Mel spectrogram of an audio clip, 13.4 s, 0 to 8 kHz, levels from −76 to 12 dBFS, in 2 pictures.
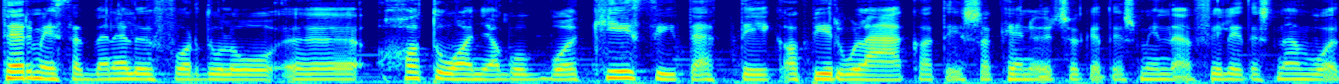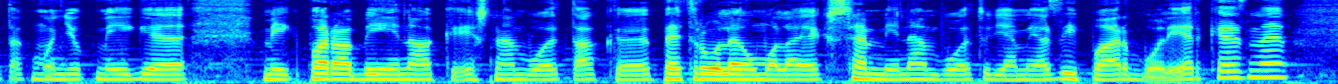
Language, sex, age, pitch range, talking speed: Hungarian, female, 30-49, 180-200 Hz, 135 wpm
